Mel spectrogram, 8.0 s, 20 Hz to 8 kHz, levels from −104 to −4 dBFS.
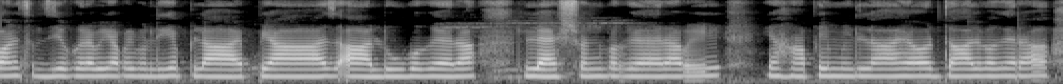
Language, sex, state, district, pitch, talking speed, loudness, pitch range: Hindi, female, Chhattisgarh, Korba, 220 Hz, 175 wpm, -27 LUFS, 210-220 Hz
